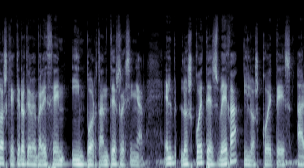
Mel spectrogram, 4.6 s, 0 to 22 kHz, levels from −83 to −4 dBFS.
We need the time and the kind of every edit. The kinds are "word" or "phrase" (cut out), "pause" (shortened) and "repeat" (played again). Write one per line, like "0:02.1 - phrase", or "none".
0:02.6 - word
